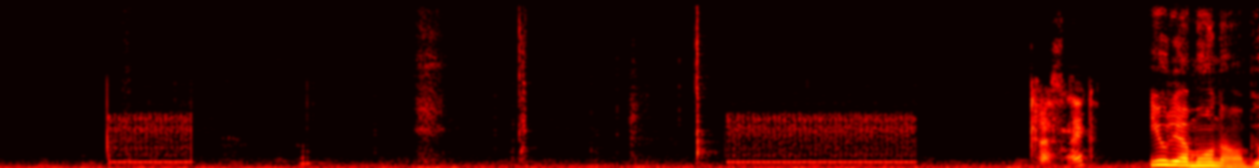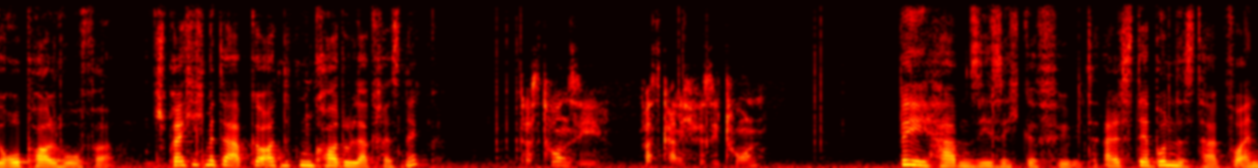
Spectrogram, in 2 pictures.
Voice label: Hörspiel; Glashaus Kresnik

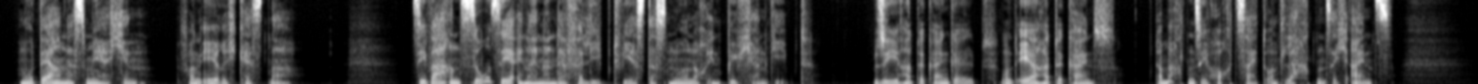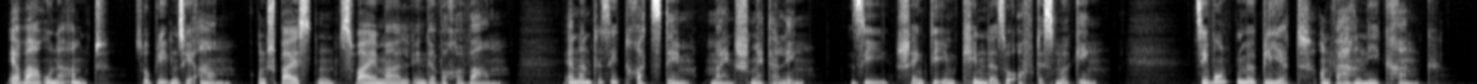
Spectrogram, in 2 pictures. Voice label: erzaehlung

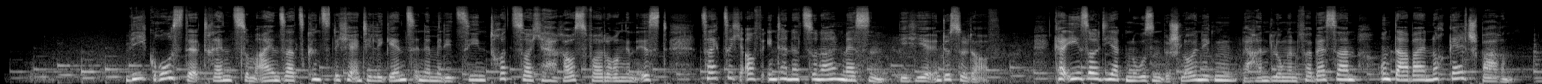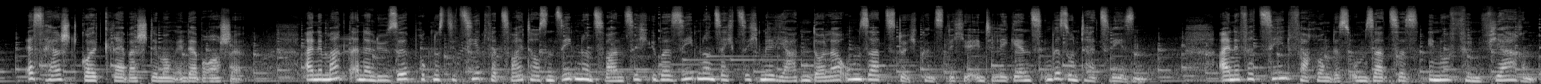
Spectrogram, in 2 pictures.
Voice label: Doku; WISO-Zukunft-der-Medizin-ZDF

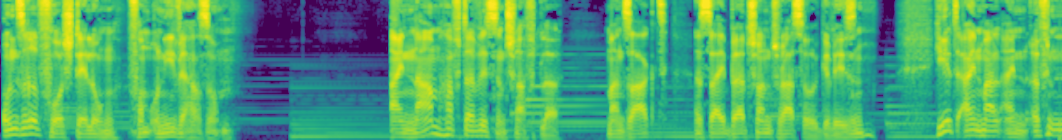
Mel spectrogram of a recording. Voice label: mit Musik; Universum

